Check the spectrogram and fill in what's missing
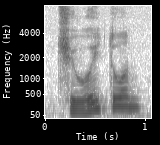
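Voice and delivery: soft, hushed wondering; puzzled inner thought. A narrator's reading. Donkey wondering about the hiding bear cub, hushed. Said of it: "снова подумал ослик".

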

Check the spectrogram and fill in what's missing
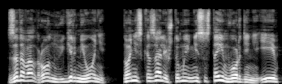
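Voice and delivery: indignant protest. A narrator's reading. Harry's indignant protest goes on.

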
